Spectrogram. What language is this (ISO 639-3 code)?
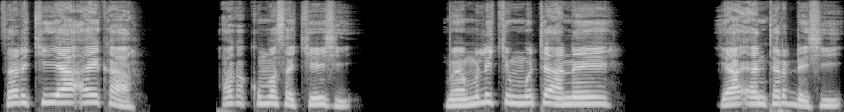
hau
